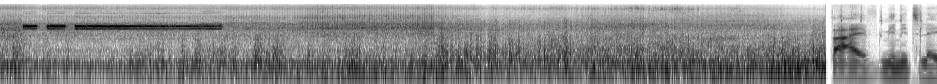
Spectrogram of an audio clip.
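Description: A motorcycle engine runs and roars.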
